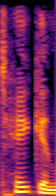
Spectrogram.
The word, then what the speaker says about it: Taycan: Gary says it's pronounced Taycan, like the movies.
